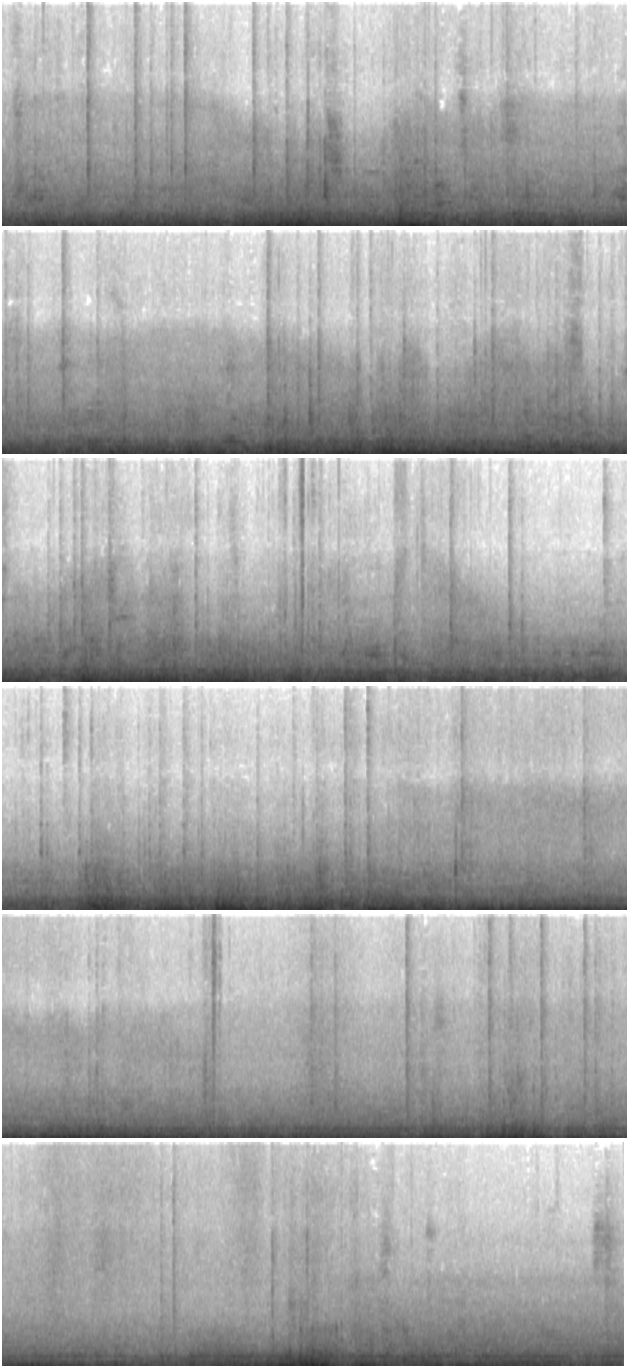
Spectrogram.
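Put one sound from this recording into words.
A bus engine hums steadily as the bus drives along.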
